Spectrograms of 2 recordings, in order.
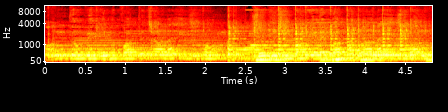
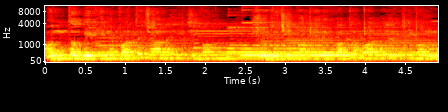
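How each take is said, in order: No difference in how they are said.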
